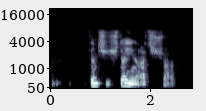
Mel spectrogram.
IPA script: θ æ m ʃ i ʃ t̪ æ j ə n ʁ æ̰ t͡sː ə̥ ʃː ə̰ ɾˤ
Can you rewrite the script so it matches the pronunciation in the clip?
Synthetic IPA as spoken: θ æ m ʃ i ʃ t̪ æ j ə n ʁ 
